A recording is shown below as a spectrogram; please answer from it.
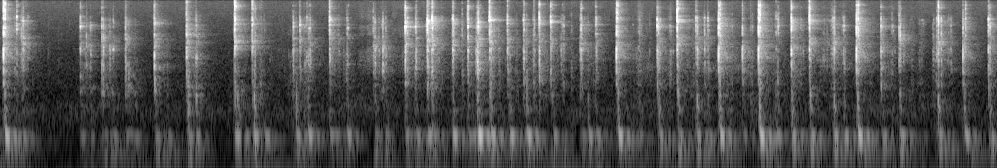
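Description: A full-size black plastic keyboard with a hollow body is typed on rapidly with long fingernails and fingertips, one hand briefly lifting from the keys. Dense, fast clicking taps with bright clacks and a hollow low thud fill the clip, easing off briefly near the start and again around the two-second mark before resuming at a steady pace.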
